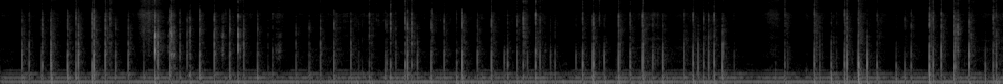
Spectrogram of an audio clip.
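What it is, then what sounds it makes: Plastic vacuum dust bin. Fingertips tap and scratch the side of a clear plastic Bissell vacuum dust bin on a purple base, packed full of dust and debris and sitting on carpet. The result is a dense run of quick, dry, crisp clicks and scrapes over a steady low hum, with a brief lull where the hand lifts away.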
